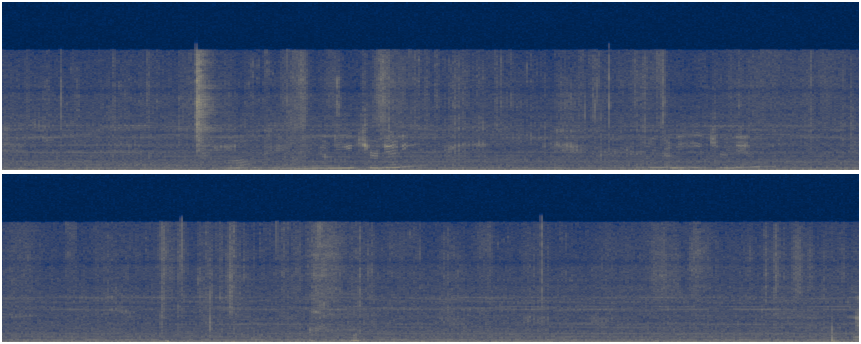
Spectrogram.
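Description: Domestic cat purring while being stroked: a steady low rumble. A few short, soft rising voice sounds come over it.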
